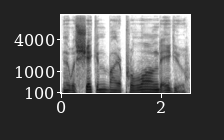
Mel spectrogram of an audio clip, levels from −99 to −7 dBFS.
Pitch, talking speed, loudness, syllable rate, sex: 105 Hz, 185 wpm, -18 LUFS, 4.7 syllables/s, male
